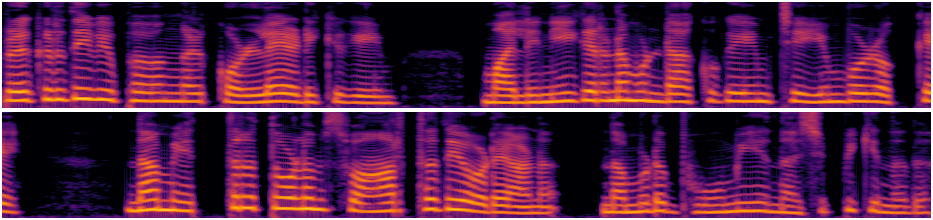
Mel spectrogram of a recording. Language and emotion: Malayalam, sad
